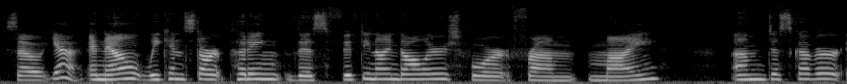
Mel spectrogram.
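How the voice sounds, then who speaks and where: A woman's voice: medium pitch, a bit bright, no echo. A woman with a Southern US accent, chatting casually to her viewers as a budgeting vlogger, laughing often. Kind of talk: casual direct-to-camera chat.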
